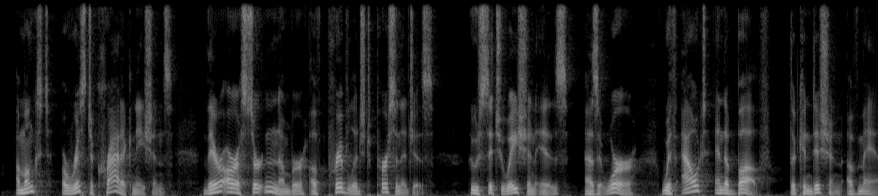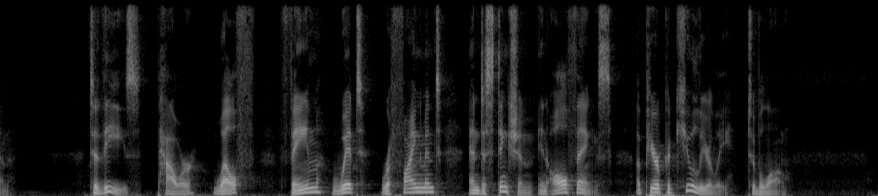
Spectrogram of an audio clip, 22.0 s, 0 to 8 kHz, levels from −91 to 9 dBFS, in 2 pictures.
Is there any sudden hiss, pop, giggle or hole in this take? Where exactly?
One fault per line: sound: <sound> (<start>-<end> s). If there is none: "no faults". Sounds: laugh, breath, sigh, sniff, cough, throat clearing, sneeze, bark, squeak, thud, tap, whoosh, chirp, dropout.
no faults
